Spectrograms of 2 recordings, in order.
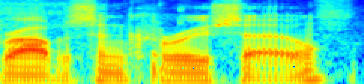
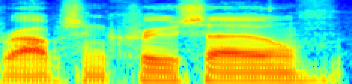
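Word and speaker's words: Robinson Crusoe: just watched television for a while it was Robinson Caruso I know it's pronounced Robinson cruso but I used to watch Gilligan's Island as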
